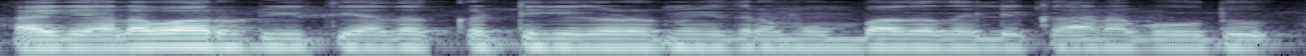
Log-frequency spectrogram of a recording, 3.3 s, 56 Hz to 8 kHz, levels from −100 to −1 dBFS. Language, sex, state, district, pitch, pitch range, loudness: Kannada, male, Karnataka, Koppal, 130 Hz, 125-130 Hz, -20 LUFS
